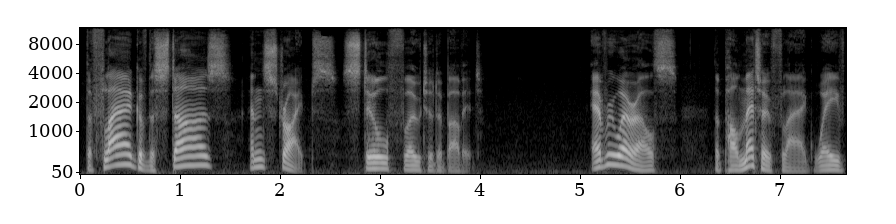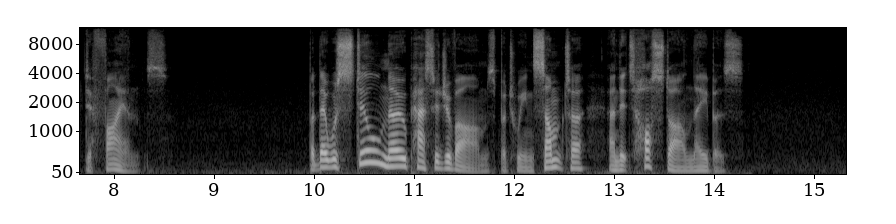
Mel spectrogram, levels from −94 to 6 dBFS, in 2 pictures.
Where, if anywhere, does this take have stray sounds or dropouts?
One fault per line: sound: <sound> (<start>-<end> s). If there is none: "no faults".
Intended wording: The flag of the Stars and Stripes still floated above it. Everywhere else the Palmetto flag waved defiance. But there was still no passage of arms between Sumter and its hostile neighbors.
no faults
